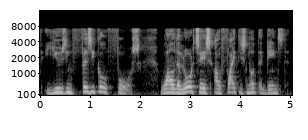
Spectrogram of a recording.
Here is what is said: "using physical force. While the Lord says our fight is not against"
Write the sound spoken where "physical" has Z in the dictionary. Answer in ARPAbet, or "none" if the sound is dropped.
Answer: Z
